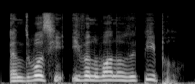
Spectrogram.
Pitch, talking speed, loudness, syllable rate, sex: 185 Hz, 245 wpm, -17 LUFS, 6.7 syllables/s, male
